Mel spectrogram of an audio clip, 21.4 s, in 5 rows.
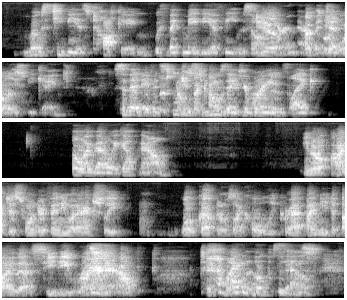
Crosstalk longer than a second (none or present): present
